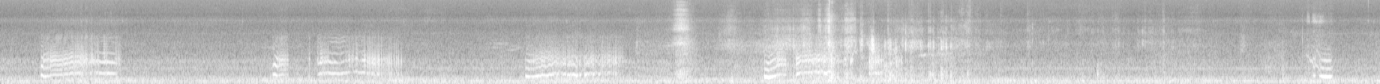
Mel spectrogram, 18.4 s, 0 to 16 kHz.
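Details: A pet cat named Baq'a snoring, recorded 9 May 2016: soft, wheezy tonal snores that bend up and down in pitch, coming in irregular bursts over a low, steady hum.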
